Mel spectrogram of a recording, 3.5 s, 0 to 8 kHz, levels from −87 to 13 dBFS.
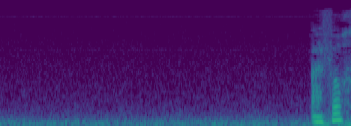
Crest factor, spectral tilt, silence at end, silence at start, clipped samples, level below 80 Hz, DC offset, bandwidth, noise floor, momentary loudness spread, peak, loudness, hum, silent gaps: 20 dB; -8 dB/octave; 0 s; 0 s; under 0.1%; -50 dBFS; under 0.1%; 6.4 kHz; -51 dBFS; 21 LU; -18 dBFS; -32 LUFS; none; none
